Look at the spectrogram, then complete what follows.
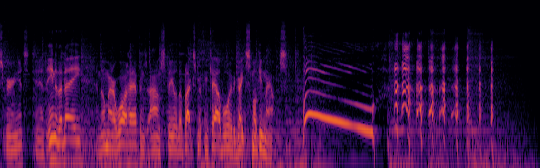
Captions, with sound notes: And at the end of the day, no matter what happens, I am still the Blacksmithing Cowboy of the Great Smoky Mountains. Whoo! [laughs]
